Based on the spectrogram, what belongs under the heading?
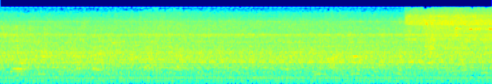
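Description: Passenger coaches of an arriving train rolling slowly past along the platform: a steady rumble of wheels on the rails. A high hiss joins about six seconds in.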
